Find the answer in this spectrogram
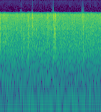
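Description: A few faint clicks from handling an aluminium LED torch as its body is unscrewed and the battery cage drawn out, over a steady background hiss.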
